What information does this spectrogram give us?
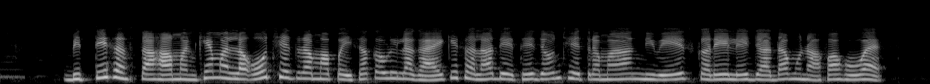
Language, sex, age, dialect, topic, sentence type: Chhattisgarhi, female, 25-30, Western/Budati/Khatahi, banking, statement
